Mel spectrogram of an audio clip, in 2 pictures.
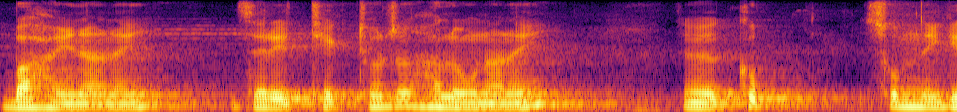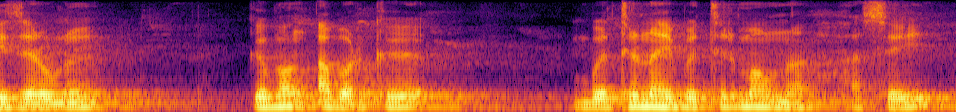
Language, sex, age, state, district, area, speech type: Bodo, male, 30-45, Assam, Baksa, urban, spontaneous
